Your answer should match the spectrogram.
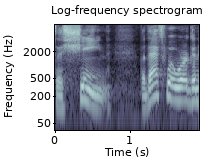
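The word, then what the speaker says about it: שין: letter, then it's a sheen. But that's what we're going to be calling this letter, the sheen. More often than not, this letter will have an sh sound. Sheen.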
